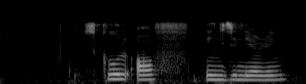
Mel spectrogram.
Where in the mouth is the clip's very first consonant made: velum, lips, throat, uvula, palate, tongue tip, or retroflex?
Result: tongue tip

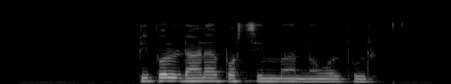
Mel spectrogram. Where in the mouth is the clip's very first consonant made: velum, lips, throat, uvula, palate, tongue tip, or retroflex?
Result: lips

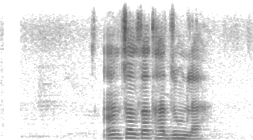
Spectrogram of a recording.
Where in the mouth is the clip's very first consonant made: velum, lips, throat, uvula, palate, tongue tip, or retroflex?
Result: tongue tip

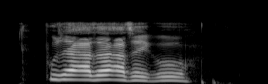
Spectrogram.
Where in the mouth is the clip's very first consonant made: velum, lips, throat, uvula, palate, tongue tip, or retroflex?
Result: lips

